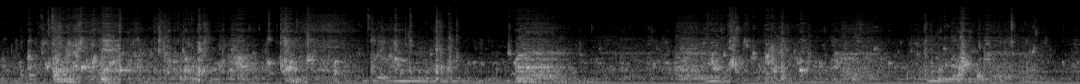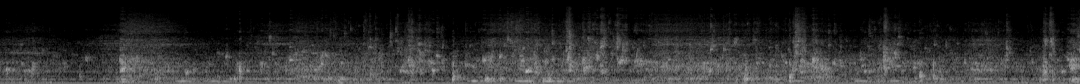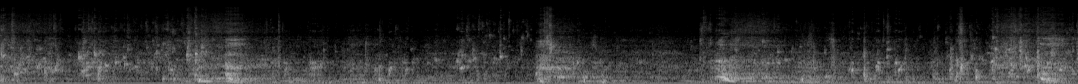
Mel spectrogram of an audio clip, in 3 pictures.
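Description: Water sloshing and splashing unevenly as someone wades through the flooded tunnel's ochre-laden mine water, in irregular surges.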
